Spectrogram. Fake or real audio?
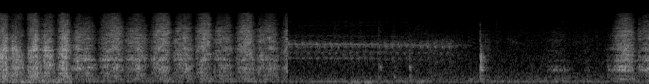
real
